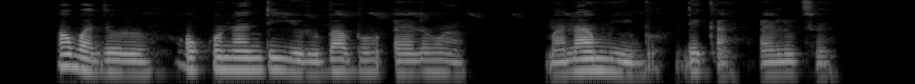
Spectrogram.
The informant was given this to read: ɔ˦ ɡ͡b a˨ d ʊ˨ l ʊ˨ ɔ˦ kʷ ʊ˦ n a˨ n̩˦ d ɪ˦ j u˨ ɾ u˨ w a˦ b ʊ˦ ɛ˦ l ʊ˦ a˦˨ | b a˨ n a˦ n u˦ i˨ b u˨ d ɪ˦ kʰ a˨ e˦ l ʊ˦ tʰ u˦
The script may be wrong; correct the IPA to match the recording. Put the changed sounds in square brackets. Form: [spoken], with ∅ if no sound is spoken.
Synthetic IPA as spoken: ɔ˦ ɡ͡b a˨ d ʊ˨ [ɾ] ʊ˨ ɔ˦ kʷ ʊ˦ n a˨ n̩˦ d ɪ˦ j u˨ ɾ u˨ [b] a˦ b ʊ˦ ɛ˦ l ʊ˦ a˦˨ | [m] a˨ n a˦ [m] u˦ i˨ b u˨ d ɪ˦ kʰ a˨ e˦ l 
